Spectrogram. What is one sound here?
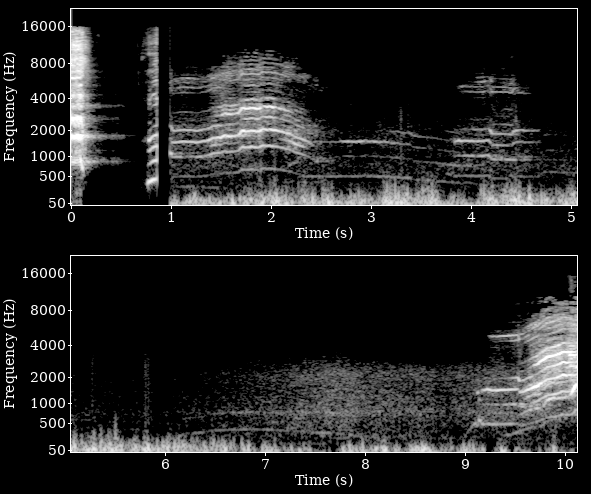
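Two cats growl and yowl at each other.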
